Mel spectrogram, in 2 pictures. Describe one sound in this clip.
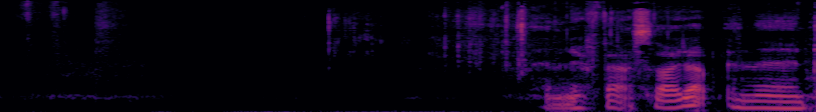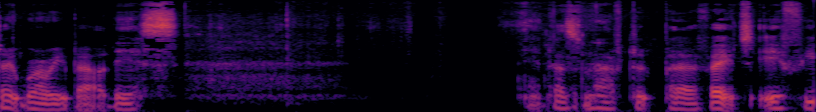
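Card stock rustles as it is handled.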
